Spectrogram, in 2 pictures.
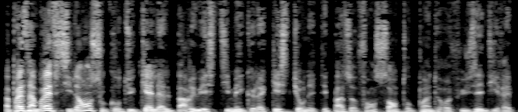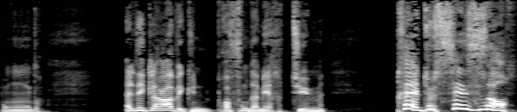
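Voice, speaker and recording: A man's voice: medium pitch, very animated, a little fast, fairly bright tone, slightly rough, no echo, studio quality. A man reading a novel aloud expressively, with an occasional filler. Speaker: reader.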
